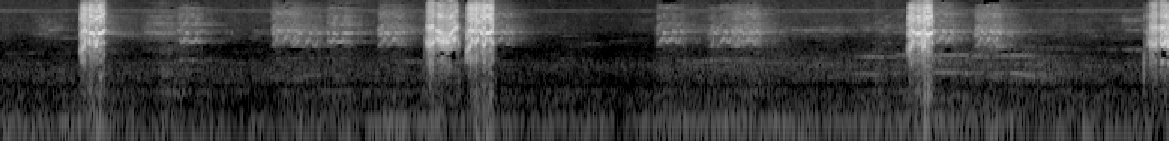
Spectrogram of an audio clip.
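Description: A yellow-sided conure gives harsh, grating screeches every few seconds, one a quick double, with softer scratchy chatter in between.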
